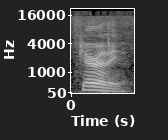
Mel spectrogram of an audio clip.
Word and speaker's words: Pyareli: How do you pronounce it? Pyareli.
